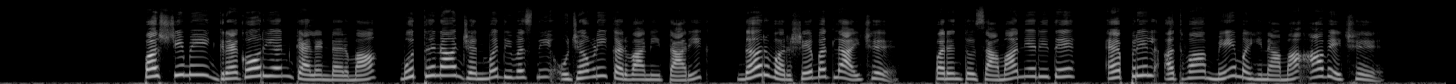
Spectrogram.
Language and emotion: Gujarati, neutral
